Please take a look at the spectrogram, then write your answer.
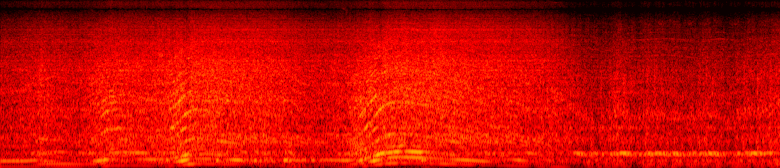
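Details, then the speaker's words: Supercharged manual Mini Cooper, back together after three months with new oil filter, cooler lines and water pump: uneven, stumbling idle that surges when revved and never smooths out. Erasing codes didn't help. Misfire; the throttle body is to be removed and cleaned if needed. "Definitely sounds like it's misfiring. Were you have your scanner? Yeah. Your erasing code didn't help, so that. But I'll have to come back and tear that throttle body out and see if it needs cleaned or whatever."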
